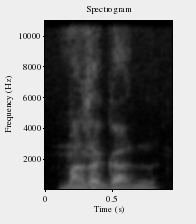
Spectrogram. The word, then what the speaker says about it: Mazagan: 24 mai 1932 à Mazagan. Je sais pas si on prononce comme ça. C'est Maagan et ça se prononce en portugais à l'occupation portugaise Mazagane.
